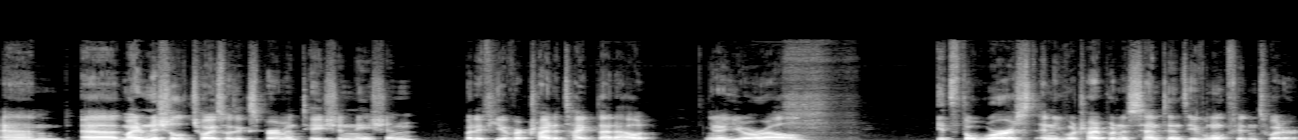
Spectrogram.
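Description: Very clean, with a silent background, this recording features a man with a Montreal accent. His voice is fairly low-pitched, with ordinary pitch variation, at a fairly quick pace. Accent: Canadian English (Montreal). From Montreal, Quebec, Canada. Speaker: community founder and podcast host. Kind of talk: casual interview answers.

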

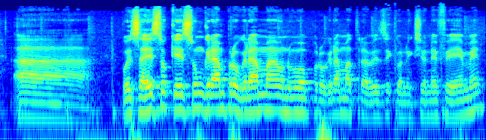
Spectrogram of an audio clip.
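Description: A man's fairly high voice with lively intonation at a fairly slow pace, audible room echo behind it. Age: 20s. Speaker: radio host. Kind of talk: radio talk show.

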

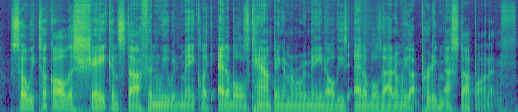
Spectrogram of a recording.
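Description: Speaking at a fairly quick pace with hardly any pauses, a man with a Western Canadian accent and a very deep, low pitch shows ordinary pitch variation in a very clean recording with a silent background and a dry, close sound with no echo. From Canada, Vancouver (East Van). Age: 50s. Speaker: podcast host. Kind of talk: casual monologue.

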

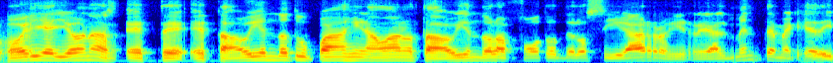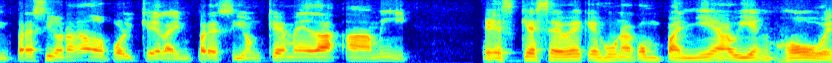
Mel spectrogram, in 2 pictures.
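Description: A man has an unremarkable speaking voice, fairly high in pitch and fairly even in intonation. His moderate pace comes through in a dry, close sound with no echo. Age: 30s. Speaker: podcast co-host and professional musician. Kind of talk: casual interview chat.

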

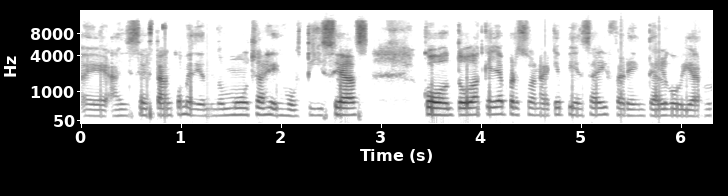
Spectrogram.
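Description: The recording is dry and close with no echo as a woman speaks in a monotone, flat way at a fairly low pitch, her tone dark and mellow. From Venezuela. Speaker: pharmacist and business consultant. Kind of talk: interview.

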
